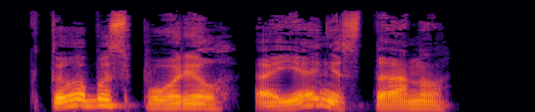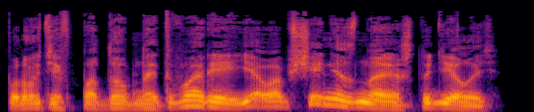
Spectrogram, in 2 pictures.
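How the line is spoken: Heavy sigh. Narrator (Russian): тяжело вздохнул я

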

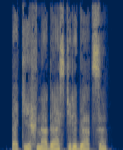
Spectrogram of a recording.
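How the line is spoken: Hissed. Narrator (Russian): прошипел Снес

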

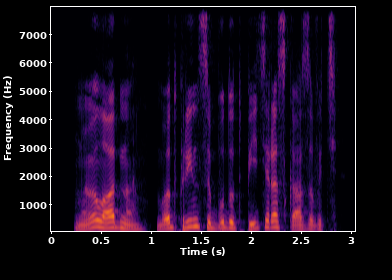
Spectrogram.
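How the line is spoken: Man's chuckle. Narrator (Russian): хохотнул мужчина

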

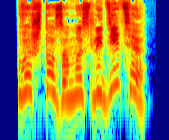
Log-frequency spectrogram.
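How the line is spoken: Barked. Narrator (Russian): рявкнула я куда-то вверх

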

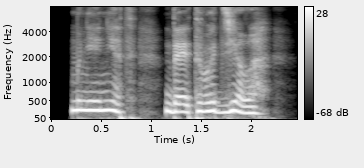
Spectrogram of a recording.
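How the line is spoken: Strained, breathy exhale. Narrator (Russian): выдохнула я через силу

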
